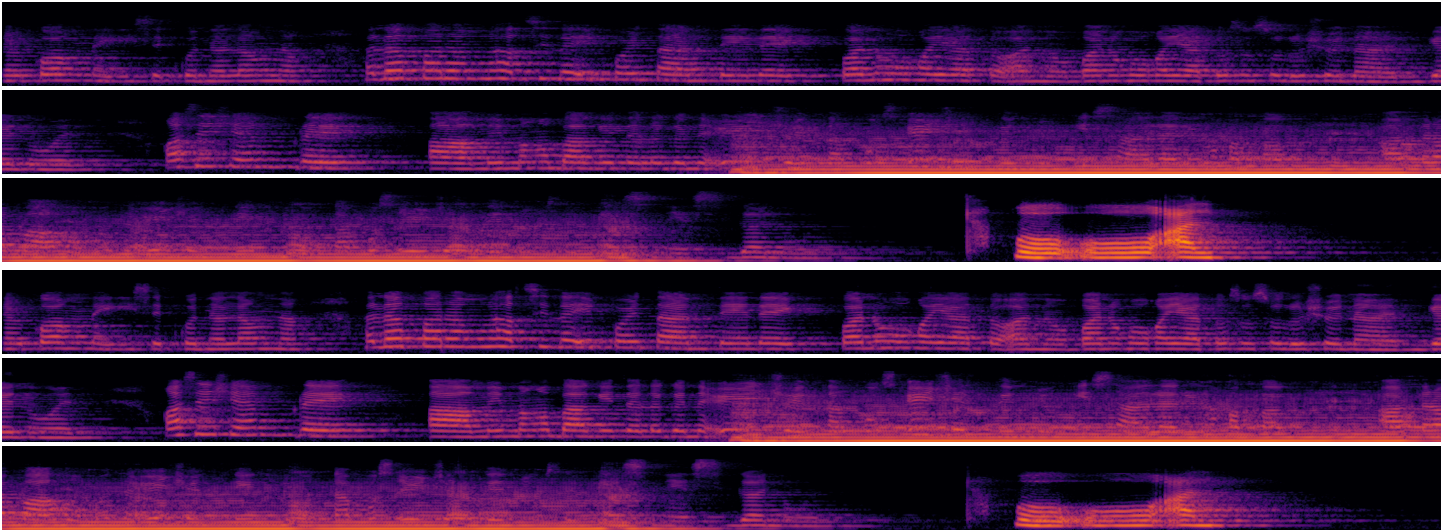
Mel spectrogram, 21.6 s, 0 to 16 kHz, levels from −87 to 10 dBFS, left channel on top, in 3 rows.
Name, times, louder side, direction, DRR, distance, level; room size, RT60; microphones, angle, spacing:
voice 1, 0.0-7.6 8.0-8.9 9.3-13.7 14.1-18.6, right 2 dB, 35° right, 0.9 m, -38 dB
Musical instrument, 10.8-17.7, right 1 dB, 20° right, 0.5 m, -25 dB
voice 2, 19.2-20.4, left 6 dB, 85° left, 0.4 m, -20 dB
9.9 x 5.9 x 6.9 m
head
